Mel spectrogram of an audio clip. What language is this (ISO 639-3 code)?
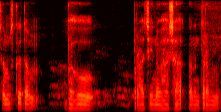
san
